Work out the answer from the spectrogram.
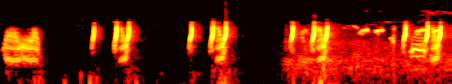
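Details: A rough low nasal buzz opens, followed by sharp three-note common quail phrases about once a second, with soft pips and faint background hiss toward the end.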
